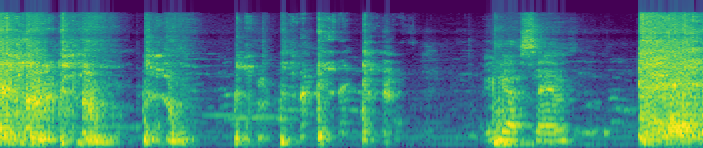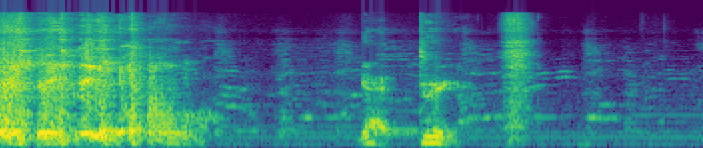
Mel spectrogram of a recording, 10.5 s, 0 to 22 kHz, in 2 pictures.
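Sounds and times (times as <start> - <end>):
harsh coughing after a dab hit hurt the throat: 0.0 - 3.1, 4.8 - 6.7
speech: 3.8 - 4.4, 5.2 - 6.9, 8.0 - 8.8.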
